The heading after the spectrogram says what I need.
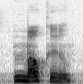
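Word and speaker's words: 木: The kanji for tree, pronounced moku.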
